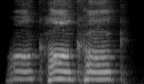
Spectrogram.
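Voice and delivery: high, nasal-free honking like geese overhead; goose honks. Acted. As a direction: call out like passing geese. Geese calling in the story.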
